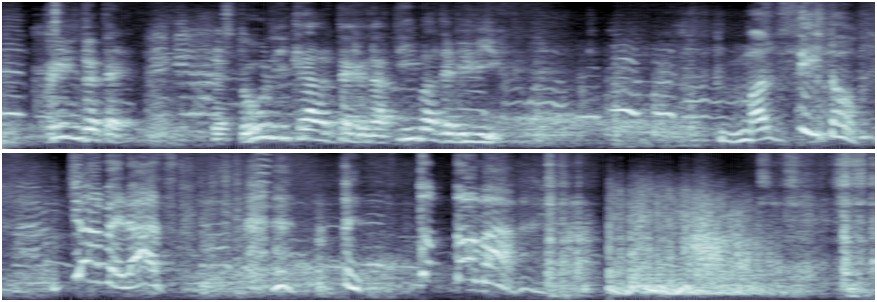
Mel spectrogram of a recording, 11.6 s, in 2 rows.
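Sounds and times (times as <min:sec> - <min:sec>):
speech: 0:00.4 - 0:03.6, 0:04.8 - 0:08.4, 0:09.0 - 0:09.5
laughter: 0:03.3 - 0:09.5
automatic rifle gunfire in a radio drama: 0:09.4 - 0:11.6.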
